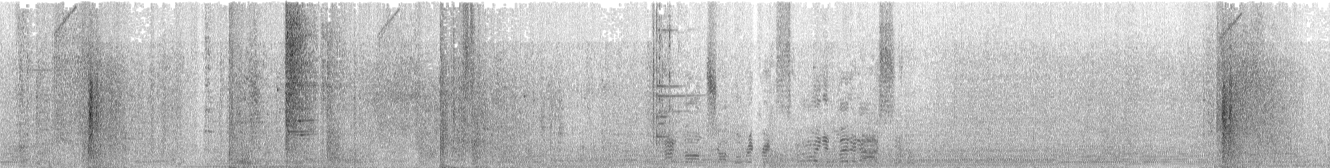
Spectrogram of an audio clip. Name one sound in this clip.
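Wooden beams crash and splinter as a car smashes through them.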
